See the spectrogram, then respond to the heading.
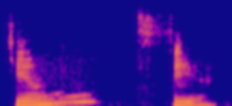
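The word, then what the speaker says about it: кеңсе: Кен се. Кен се через через обыкновенную букву и через н с хвостиком. Кенс. Кенсе и кин. Кенсе. Ударение, как правило, на последних словах.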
